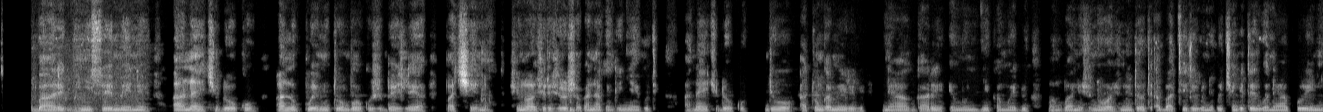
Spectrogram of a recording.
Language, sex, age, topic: Ndau, female, 36-49, health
